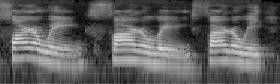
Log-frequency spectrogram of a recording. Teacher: juntei aí o som do R com o som do a no começo e se formou um um som apenas né Far Away significa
